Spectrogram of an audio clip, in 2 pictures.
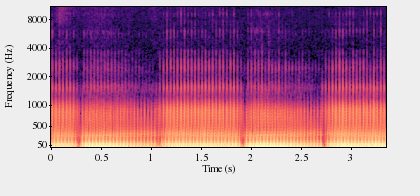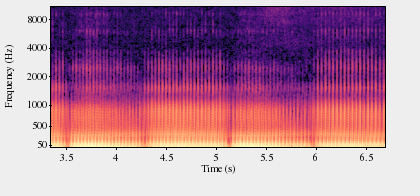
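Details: Steady low purr of a domestic cat for drifting off to sleep, each rumbling phase lasting almost a second and separated by short breath breaks, even and unhurried throughout.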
